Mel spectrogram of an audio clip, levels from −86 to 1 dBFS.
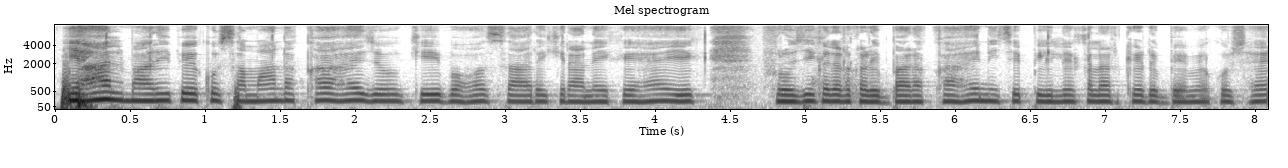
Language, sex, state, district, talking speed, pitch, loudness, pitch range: Hindi, female, Delhi, New Delhi, 215 wpm, 185 Hz, -23 LUFS, 180-195 Hz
